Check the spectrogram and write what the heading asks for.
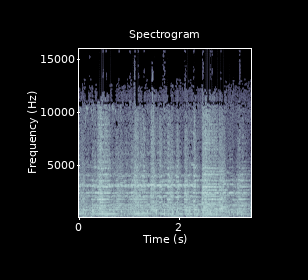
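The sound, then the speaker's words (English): Rapid, thundering hoofbeats of the Lone Ranger's great horse Silver galloping across the plains pound steadily and loudly throughout, dense, with a bright sustained tone ringing over the rhythm. “No hoofs had ever beat the plains like those thundering hoofs of the great horse Silver.”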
